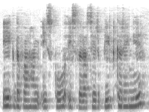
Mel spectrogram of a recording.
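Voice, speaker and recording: A woman teaching Quran reading, drilling letter sounds one by one in a slow, deliberate chant. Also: mid-range voice, flat delivery, lo-fi sound, very noisy. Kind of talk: slow step-by-step recitation lesson.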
